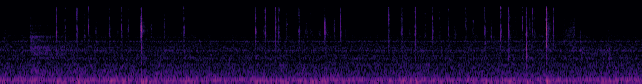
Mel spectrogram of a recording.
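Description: Quiet typing on a computer keyboard, with bursts of light rapid keystrokes broken by short pauses over a low background hum.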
